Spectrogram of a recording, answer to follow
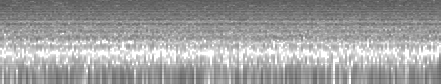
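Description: Steady background hiss over a low hum, an even noise with no distinct event in it.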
